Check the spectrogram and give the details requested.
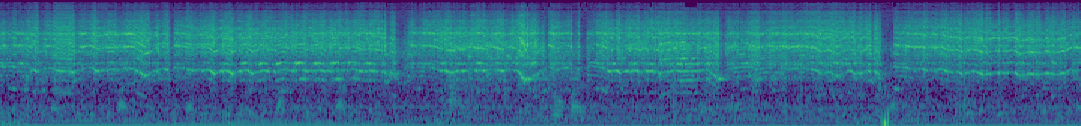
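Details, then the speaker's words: Temporal bone dissection demonstration (posterior tympanotomy, canal wall down mastoidectomy), fast removal of mastoid bone with no important structures nearby; continuous high-pitched drill whine, pitch dipping as it bites bone; otologic drill on temporal bone. "Now some of this bone you can remove fast. Because there is no important structure here."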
